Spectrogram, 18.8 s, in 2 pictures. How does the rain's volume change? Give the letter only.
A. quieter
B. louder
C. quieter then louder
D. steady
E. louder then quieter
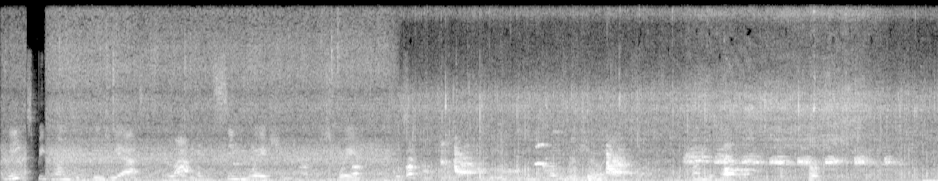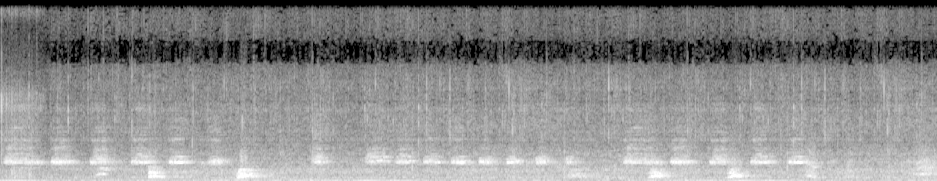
D.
